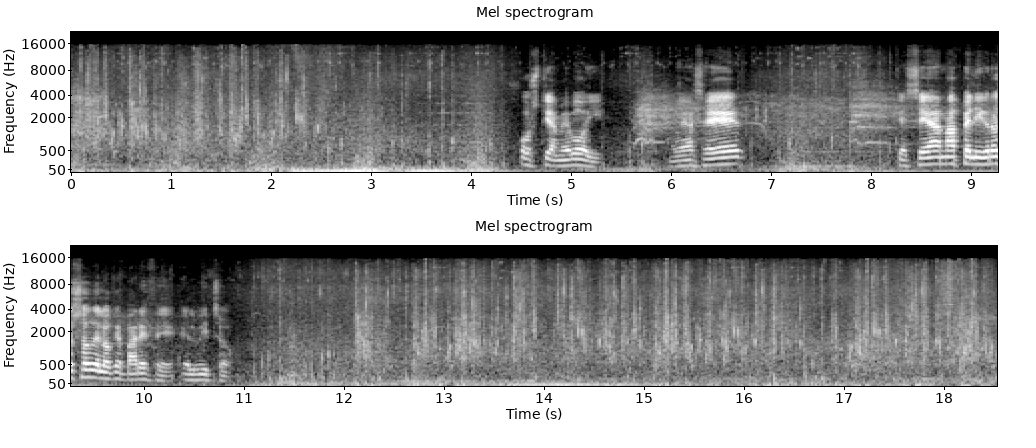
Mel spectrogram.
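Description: A horse gallops, its hooves thudding quickly on soft ground.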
